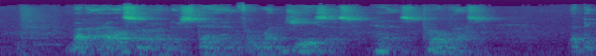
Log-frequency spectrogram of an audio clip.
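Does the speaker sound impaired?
Yes: voice disorder; not contagious.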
